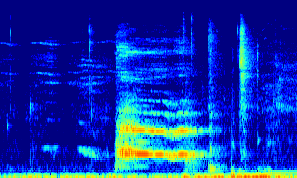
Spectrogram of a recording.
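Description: A dog lets out a sustained, wavering howl lasting about a second, then breaks into a couple of short, sharp barks, fairly loud with no talking.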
